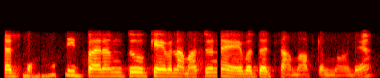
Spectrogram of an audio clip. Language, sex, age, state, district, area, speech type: Sanskrit, male, 18-30, Kerala, Kottayam, urban, conversation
